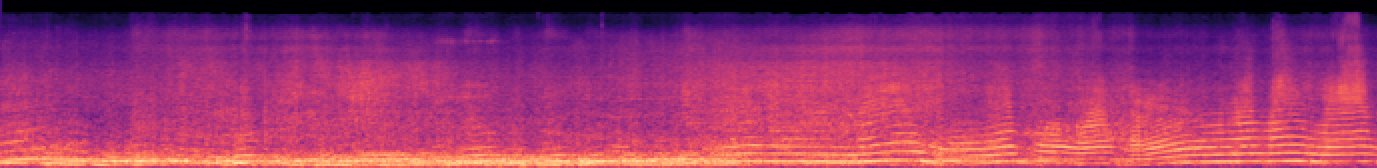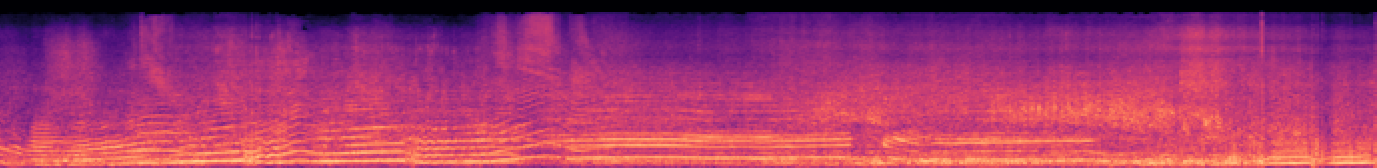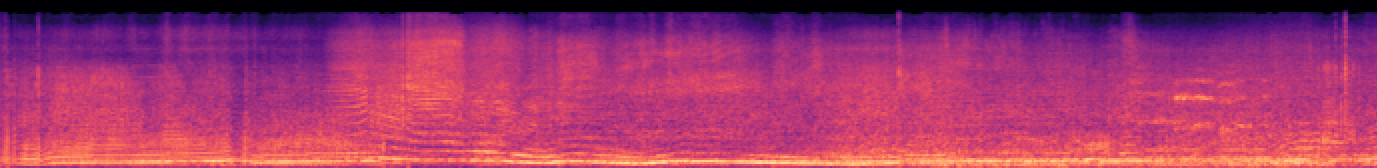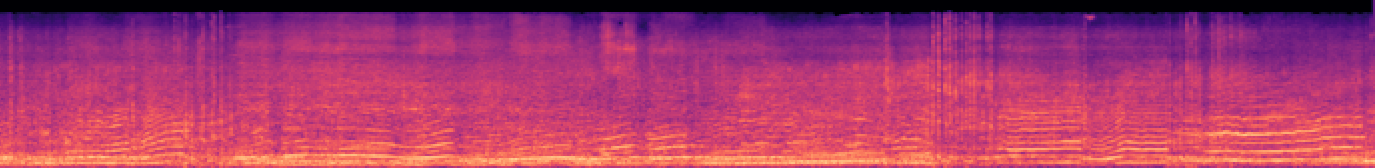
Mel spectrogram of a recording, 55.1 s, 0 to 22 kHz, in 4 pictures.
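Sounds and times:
rally car engines revving: 0.0s - 55.0s
tyre squeal: 38.7s - 40.6s.

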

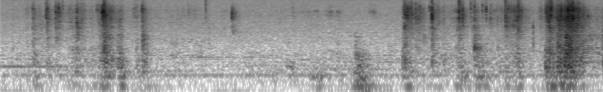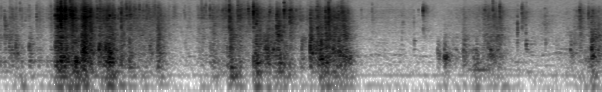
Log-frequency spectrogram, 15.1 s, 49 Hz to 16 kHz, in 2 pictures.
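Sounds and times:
crinkly bag rustling: 0.4s - 1.9s, 5.0s - 12.2s, 13.0s - 15.0s.

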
